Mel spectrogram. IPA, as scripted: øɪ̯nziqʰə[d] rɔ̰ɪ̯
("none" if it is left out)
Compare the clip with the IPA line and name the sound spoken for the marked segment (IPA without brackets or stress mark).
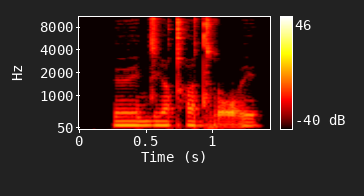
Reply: d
